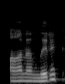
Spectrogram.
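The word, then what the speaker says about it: Onalytica: on Twitter, and has also been identified by Analytica, am I pronouncing that correctly?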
